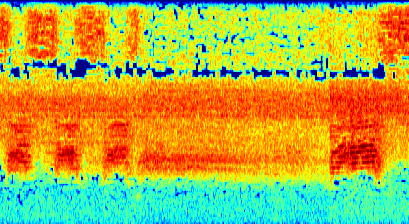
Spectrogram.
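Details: High, sizzling buzz of cicadas at night in summer, a few louder pulsing bursts at the start, a smooth steady stretch, then a stronger swell near the close.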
